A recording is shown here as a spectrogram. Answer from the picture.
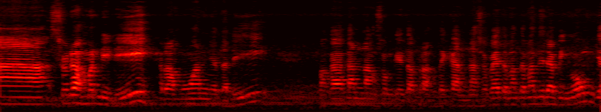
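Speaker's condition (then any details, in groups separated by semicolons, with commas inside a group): No condition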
